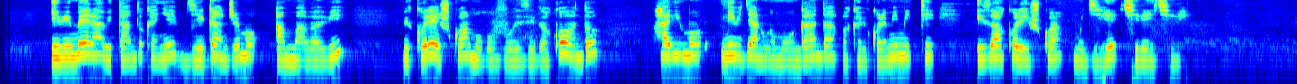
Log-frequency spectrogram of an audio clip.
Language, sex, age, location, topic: Kinyarwanda, female, 18-24, Kigali, health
